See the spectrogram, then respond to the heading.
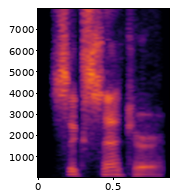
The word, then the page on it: succentor: American English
